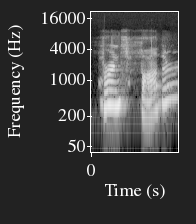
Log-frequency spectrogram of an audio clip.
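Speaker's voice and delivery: high, dismayed little-pig question; lightly acted tearful disbelief; sobbed question. A narrator's reading. Pig hears Fern's father is in the plot, mildly sobbed. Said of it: "sobbed Wilbur".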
